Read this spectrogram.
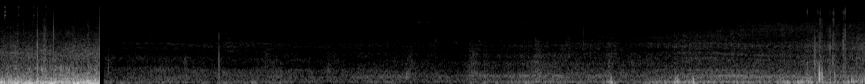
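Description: An off-road vehicle approaches over loose dirt, growing louder as it nears.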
